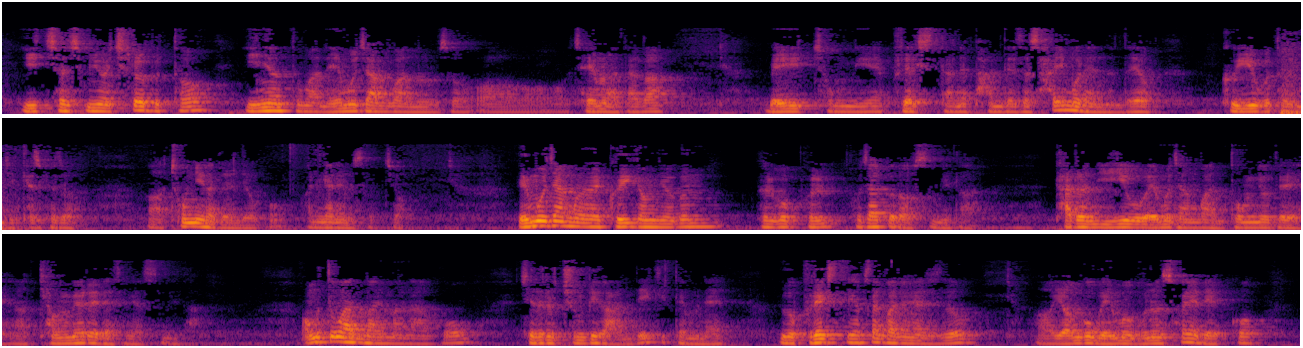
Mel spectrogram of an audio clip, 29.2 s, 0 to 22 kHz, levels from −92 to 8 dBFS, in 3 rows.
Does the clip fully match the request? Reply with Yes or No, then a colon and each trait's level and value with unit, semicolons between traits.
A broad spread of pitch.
No: average, 4.1 semitones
